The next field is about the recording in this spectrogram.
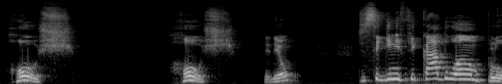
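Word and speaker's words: ראש: A palavra chefe em hebraico pronuncia Rosh.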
